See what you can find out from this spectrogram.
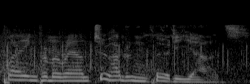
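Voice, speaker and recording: A man doing play-by-play golf commentary in measured, clipped phrases. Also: a little high, lively intonation, muffled recording, crowd noise, noisy background, close to an everyday voice. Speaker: lead golf commentator in a video game.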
